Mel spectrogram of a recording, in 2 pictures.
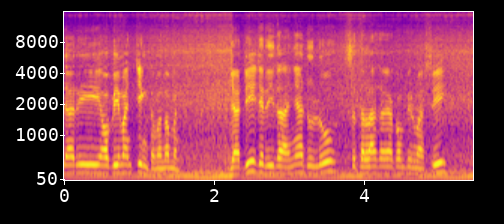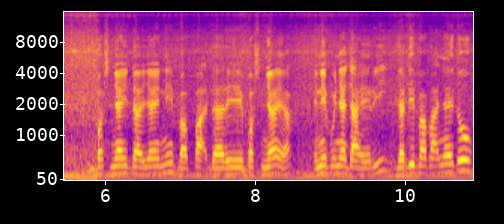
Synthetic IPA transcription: daɾiɦobimaɲt͡ʃɪŋt̪əmənt̪əmənd͡ʒadit͡ʃəɾit̪aɲadulusət̪əlahsajakɔmfirmasi | bɔsɲahidajainibapaʔdaɾibɔsɲaja | inipuɲat͡ʃaɦiɾid͡ʒadibapaʔɲait̪u

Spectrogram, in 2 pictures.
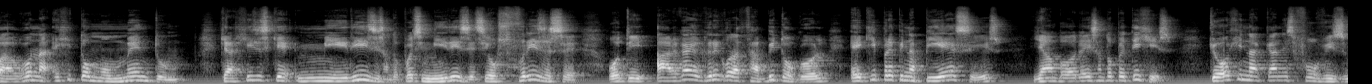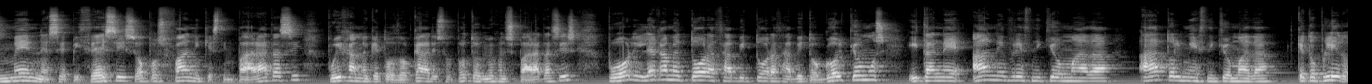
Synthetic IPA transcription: ɐɣo̞nɐʔe̞çit̪o̞mo̞me̞nt̪um | ce̞ɐɾçizisce̞miɾizisnɐt̪o̞poet͡simiɾiziet͡sio̞sfɾize̞se̞ | o̞t̪iɐɾɣɐeɣɾiɣo̞ɾɐθɐbit̪o̞ɡo̞l | e̞cipɾe̞pinɐpie̞sis | ʝɐnɐbo̞ɾe̞siznɐt̪o̞pe̞t̪içis | ce̞o̞çinɐkɐnisfo̞vizme̞ne̞se̞piθe̞siso̞po̞sfɐnice̞st̪imbɐɾɐt̪ɐsi | puixɐme̞ce̞t̪o̞ðo̞kɐɾist̪o̞pɾo̞t̪omixont̪i̥spɐ̰ɾɐt̪ɐsis | puo̞lile̞ɣɐme̞t̪o̞ɾɐθɐbit̪o̞ɾɐθɐbit̪o̞ɡo̞lceo̞mo̞s | it̪ɐne̞ɐne̞vɾie̞θnicio̞mɐðɐ | ɐt̪o̞lmie̞θnicio̞mɐðɐ | ce̞t̪o̞pliɾo

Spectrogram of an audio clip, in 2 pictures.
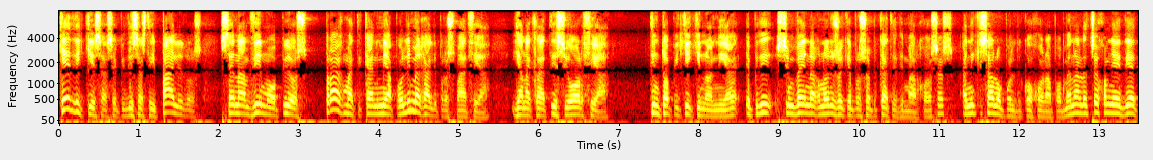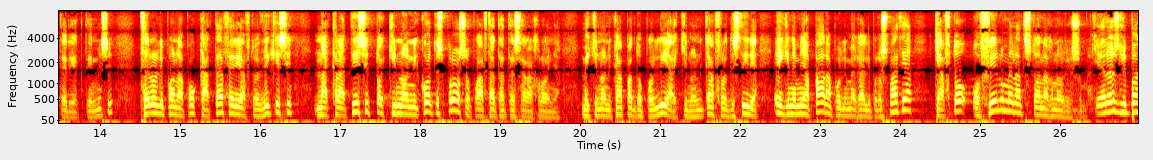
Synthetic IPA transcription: ce̞ðicisɐse̞piðisɐst̪eipɐlilo̞sːe̞nɐnðimo̞ːpio̞spɾɐɣmɐt̪ikɐnimiɐpo̞lime̞ɣɐlipɾo̞spɐθiɐ | ʝɐnɐkɾɐt̪isio̞ɾθiɐ | t̪int̪o̞picicino̞niɐe̞piðisiɱve̞ninɐɣno̞ɾizo̞ce̞pɾo̞so̞pikɐt̪iðimɐɾxo̞sɐsɐnici̥sɐlo̞mpo̞lit̪iko̞xo̞ɾoɐpo̞me̞nɐːlɐet͡ssie̞xo̞mɲɐiðie̞t̪e̞ɾie̞kt̪imisi | θelo̞lipo̞nːɐpo̞kɐt̪ɐfe̞ɾiɐft̪o̞ðicisinɐkɾɐt̪isit̪o̞cino̞niko̞t̪ispɾo̞so̞poɐft̪ɐt̪ɐt̪e̞se̞ɾɐxɾo̞ɲɐ | me̞cino̞nikɐpɐnd̪o̞po̞liɐcino̞nikɐfɾo̞nd̪ist̪iɾiɐe̞ʝine̞mɲɐpɐɾɐpo̞lime̞ɣɐlipɾo̞spɐθiɐceɐft̪o̞ofilume̞nɐt̪i̥st̪o̞ɐnɐɣno̞ɾisumeeɾɐzlipo

